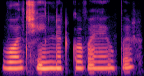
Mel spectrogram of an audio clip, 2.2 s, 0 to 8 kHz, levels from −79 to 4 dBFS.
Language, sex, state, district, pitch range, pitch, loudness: Hindi, female, Jharkhand, Ranchi, 210-220 Hz, 215 Hz, -18 LUFS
